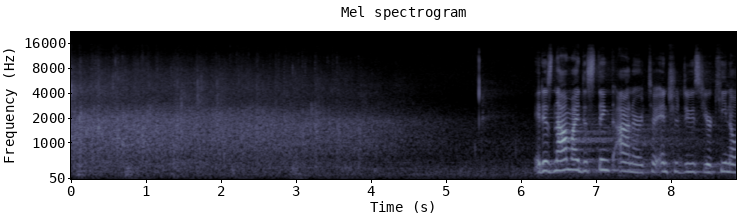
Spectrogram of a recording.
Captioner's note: applause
